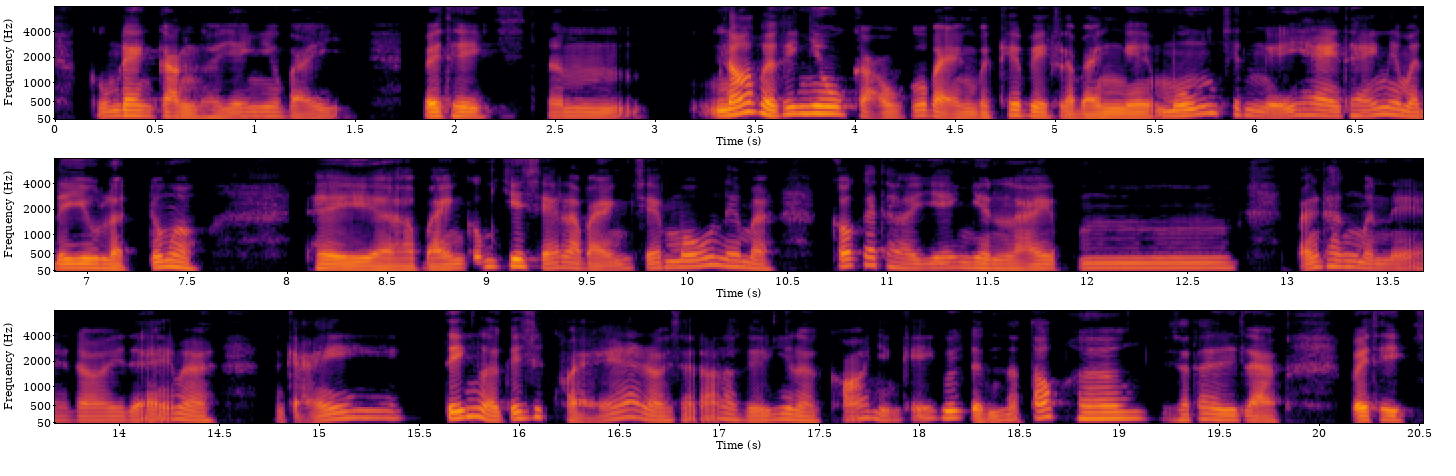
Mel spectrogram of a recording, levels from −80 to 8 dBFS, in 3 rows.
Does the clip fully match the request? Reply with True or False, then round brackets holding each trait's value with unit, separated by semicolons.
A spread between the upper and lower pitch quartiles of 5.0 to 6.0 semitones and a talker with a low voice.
True (5.3 semitones; 125 Hz)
